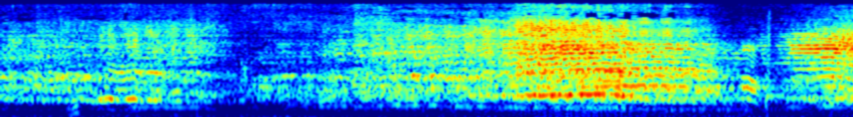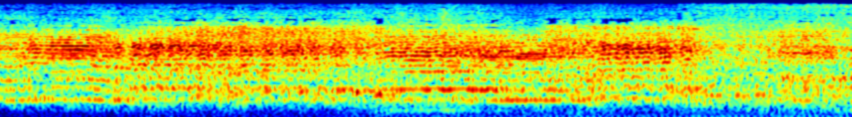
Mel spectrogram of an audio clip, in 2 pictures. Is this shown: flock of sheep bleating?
yes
